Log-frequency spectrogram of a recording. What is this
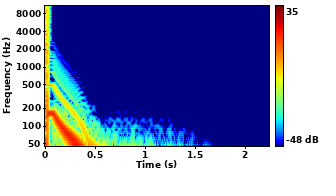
MBASE Kick 11
i recorded this with my edirol FA101.
not normalized
not compressed
just natural jomox sounds.
enjoy !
